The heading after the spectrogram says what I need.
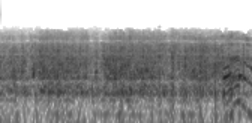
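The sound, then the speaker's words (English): Water splashes as a person swims up to a raft just offshore, a steady churning wash throughout, with a voice starting up near the end. “Go for an afternoon swim. Out to a raft just offshore. She's sitting there as you swim up.”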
